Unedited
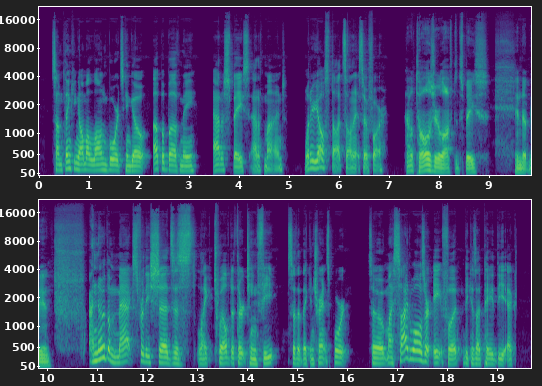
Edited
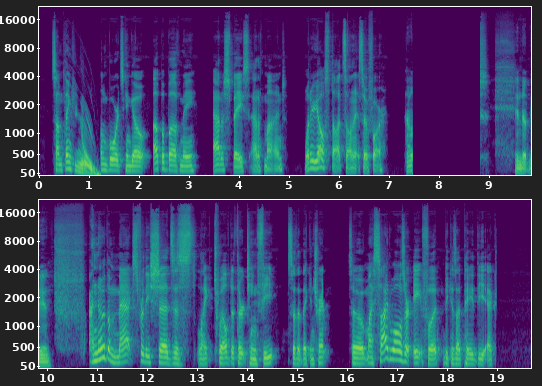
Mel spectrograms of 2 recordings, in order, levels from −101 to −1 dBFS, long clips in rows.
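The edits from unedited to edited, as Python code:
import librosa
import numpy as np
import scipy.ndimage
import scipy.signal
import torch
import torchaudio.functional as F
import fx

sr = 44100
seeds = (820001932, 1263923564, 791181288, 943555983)

y = fx.edit(x, sr, fx.tape_stop(start_s=0.56, length_s=0.67),
    fx.silence(start_s=7.46, length_s=1.35),
    fx.cut(start_s=15.51, length_s=0.4), tone=tone)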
